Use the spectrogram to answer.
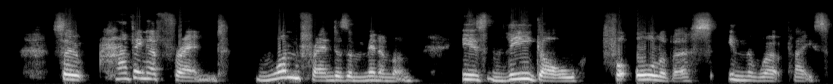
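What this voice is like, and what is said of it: English accent. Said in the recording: “your accent tells me that you had some interesting experiences ... the accent is actually from England”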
